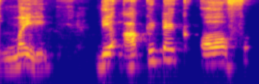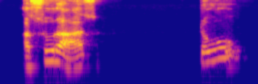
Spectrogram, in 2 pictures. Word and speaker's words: Maya: This is what this princess demanded and accordingly that boon was granted and Brahma gi ordered my uh m a ya but my we have to pronounce as my the architect of Assuras to develop these three cities the beautiful cities.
